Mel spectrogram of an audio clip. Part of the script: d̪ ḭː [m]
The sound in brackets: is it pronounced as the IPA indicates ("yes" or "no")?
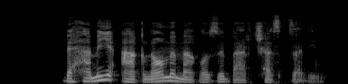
yes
